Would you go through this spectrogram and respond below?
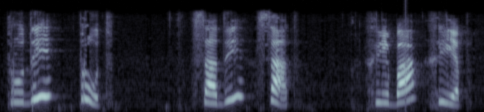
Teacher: оглушение звонких согласных на конце слова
